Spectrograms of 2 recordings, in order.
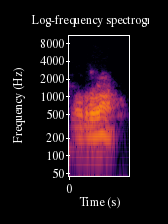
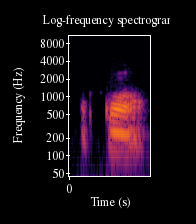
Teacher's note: huruf ro keluar dari ujung lidah bertemu gusi atas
